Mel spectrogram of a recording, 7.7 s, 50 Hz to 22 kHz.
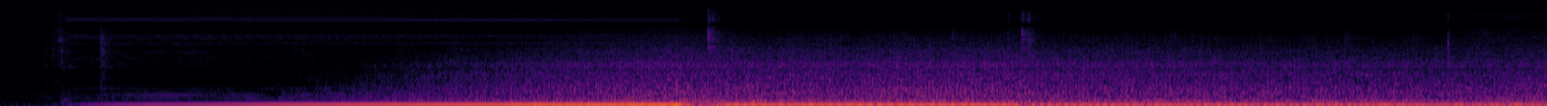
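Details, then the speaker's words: Restored ~1977 Superlectric 2083 fan spinning up to high: loud steady low buzz holds over the airflow, occurring only on high speed; cause not confirmed. "only does it on high I think okay that's weird it only does it on high okay yeah that's strange yep only High only on high does it make that sound that is so strange"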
